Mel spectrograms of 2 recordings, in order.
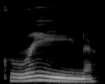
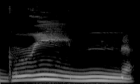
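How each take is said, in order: First: Said in the usual way. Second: GREEN with a long N; final sound held. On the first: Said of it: "Now let's do it". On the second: Shown as a demonstration. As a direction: draw out the N that ends GREEN. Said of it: "What's the final sound you captured?".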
